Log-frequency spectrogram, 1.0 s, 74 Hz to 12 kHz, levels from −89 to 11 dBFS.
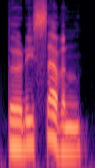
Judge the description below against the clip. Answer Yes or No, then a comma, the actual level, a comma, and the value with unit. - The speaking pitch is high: No, medium, 145 Hz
